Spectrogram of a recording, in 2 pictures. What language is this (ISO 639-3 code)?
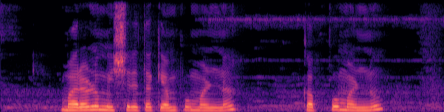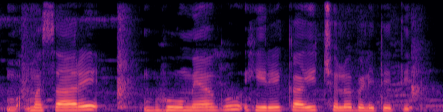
kan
